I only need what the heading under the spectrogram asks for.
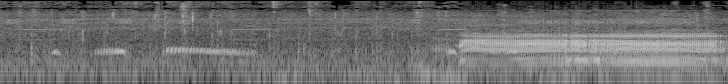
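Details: Grazing tame cattle on a cool green field in the countryside; after a quiet stretch with a few short high chirps, one loud, sustained, harmonic-rich moo begins and carries to the end.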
